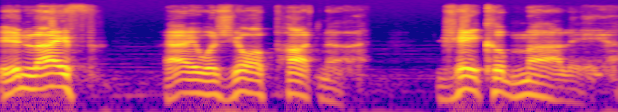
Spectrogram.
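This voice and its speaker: Using a put-on character voice at a medium pitch, a man talks at a very slow pace with long, frequent pauses. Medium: stage.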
